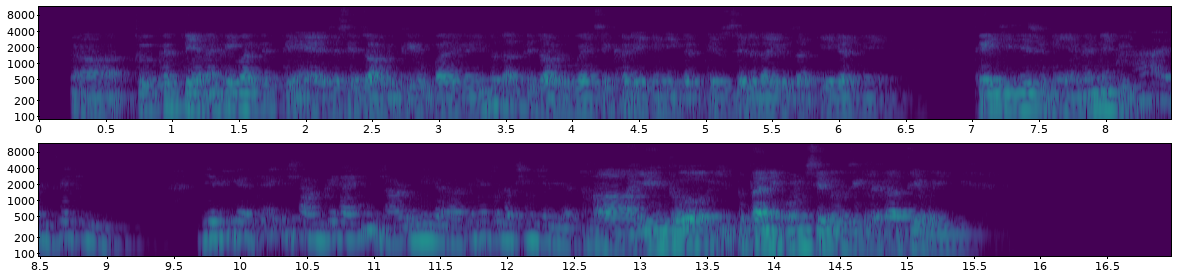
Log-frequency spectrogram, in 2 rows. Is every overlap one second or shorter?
Yes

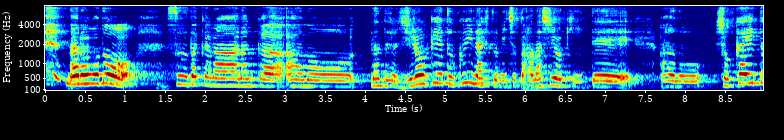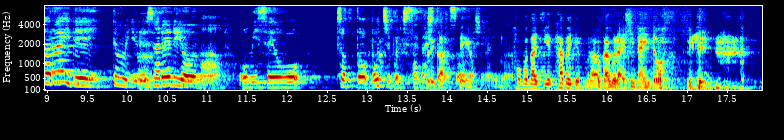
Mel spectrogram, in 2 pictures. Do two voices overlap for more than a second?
No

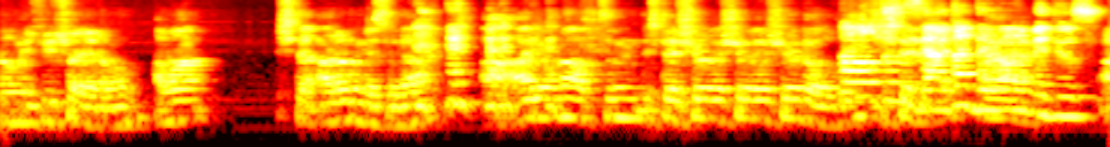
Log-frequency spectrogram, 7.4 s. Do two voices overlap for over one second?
Yes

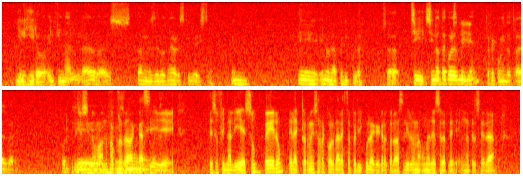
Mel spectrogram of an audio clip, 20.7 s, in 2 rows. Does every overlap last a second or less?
No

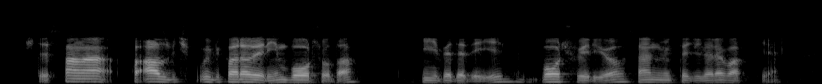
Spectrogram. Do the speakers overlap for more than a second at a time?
No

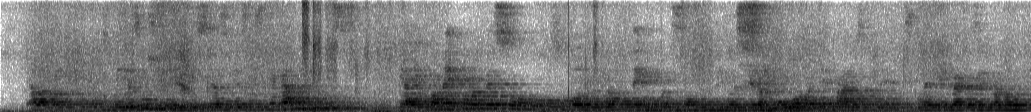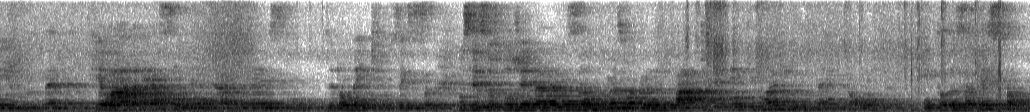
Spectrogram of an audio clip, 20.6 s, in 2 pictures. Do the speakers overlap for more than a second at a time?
Yes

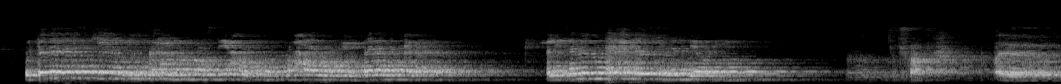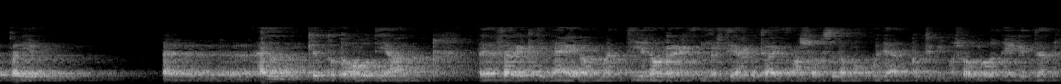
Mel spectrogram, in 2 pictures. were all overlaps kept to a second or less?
Yes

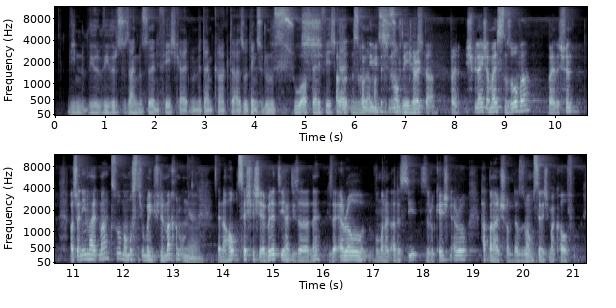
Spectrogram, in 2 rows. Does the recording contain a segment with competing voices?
Yes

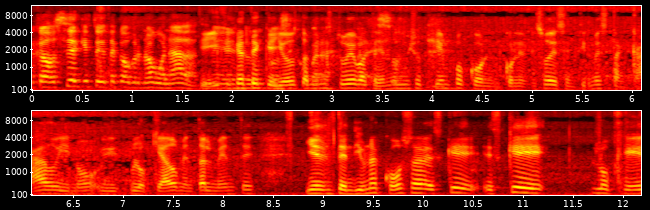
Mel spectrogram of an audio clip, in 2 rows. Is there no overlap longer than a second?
No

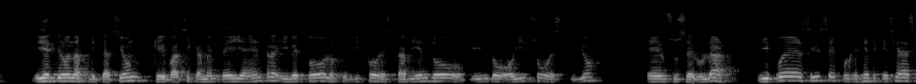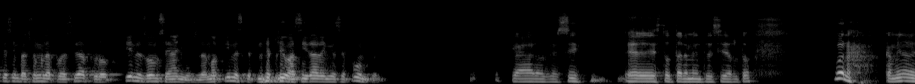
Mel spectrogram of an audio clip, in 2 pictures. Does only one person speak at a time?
Yes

